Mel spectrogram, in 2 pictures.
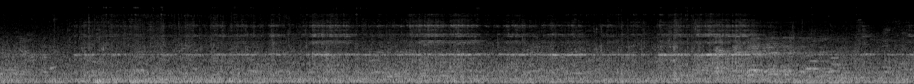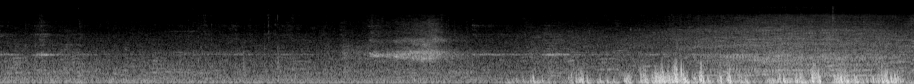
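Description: City street noise with passing traffic and a steady high-pitched tone. In the last few seconds, gusts of wind buffet the microphone in loud, ragged low rumbles.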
